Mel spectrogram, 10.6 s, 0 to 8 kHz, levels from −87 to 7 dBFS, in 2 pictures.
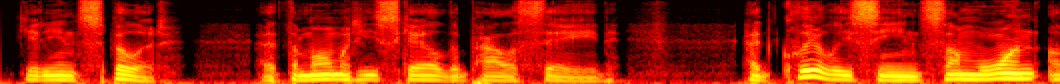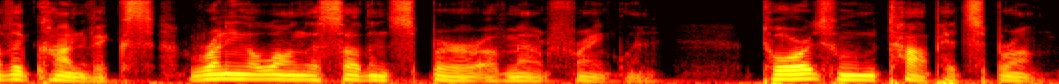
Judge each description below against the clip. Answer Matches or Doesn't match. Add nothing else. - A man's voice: Matches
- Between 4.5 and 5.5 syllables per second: Matches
